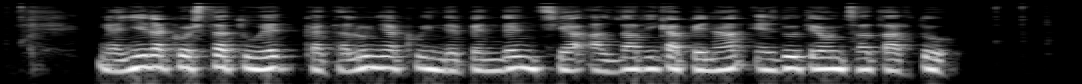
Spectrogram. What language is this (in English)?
Basque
